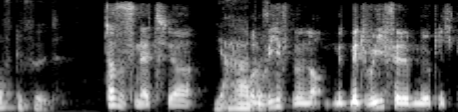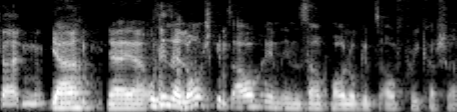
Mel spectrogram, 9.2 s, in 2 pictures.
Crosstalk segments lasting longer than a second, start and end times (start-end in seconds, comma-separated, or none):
none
